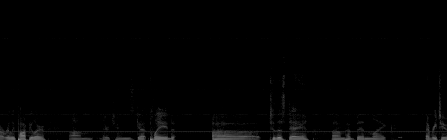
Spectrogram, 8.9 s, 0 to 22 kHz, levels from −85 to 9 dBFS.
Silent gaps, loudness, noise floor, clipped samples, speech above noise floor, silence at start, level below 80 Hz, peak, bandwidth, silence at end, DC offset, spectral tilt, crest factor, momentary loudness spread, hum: none; -51 LUFS; -73 dBFS; under 0.1%; 23 dB; 0 s; -62 dBFS; -26 dBFS; 16 kHz; 0 s; under 0.1%; -7.5 dB/octave; 26 dB; 17 LU; none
